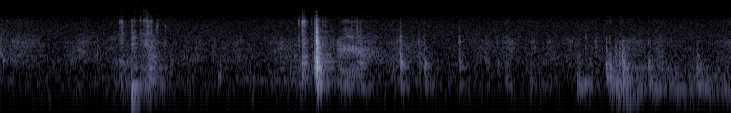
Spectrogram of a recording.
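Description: Mostly quiet, with a few scattered soft knocks and clicks and one sharp knock about three seconds in.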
